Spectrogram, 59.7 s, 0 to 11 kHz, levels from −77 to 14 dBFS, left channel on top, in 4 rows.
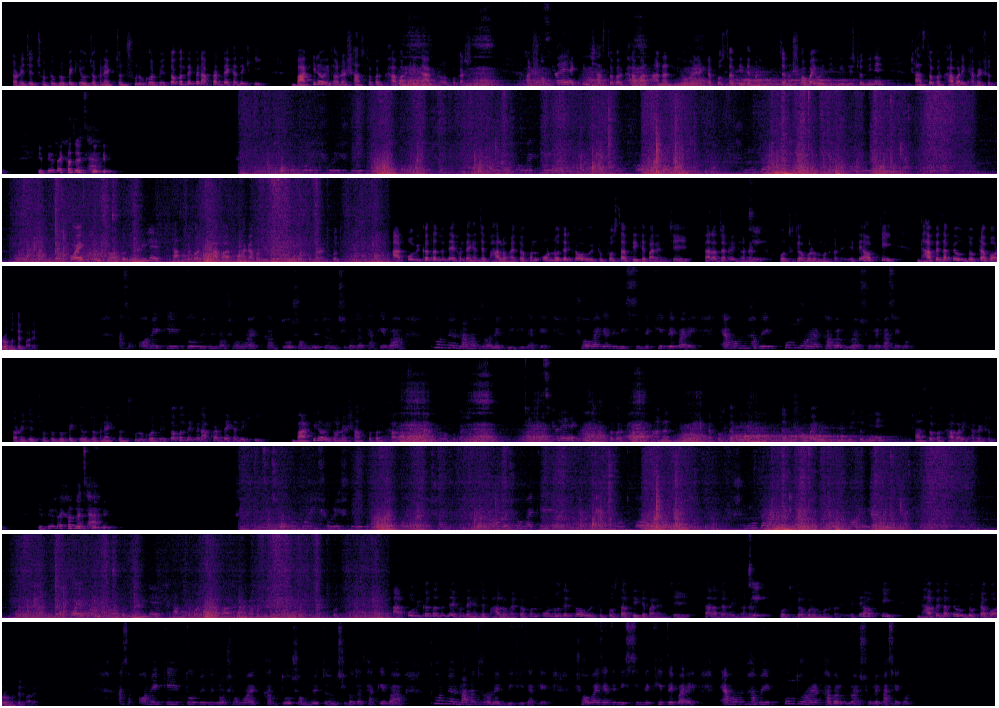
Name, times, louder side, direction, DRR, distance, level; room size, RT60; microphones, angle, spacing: voice 1, 0.1-7.0 7.6-16.6 30.4-35.1 35.5-41.1 41.5-45.0, left 4 dB, 50° left, 8 dB, 0.4 m, -43 dB
sound 1, 5.6-13.6, right 1 dB, 65° right, 0.7 m, -43 dB
voice 2, 7.8-8.3 15.8-16.4 18.4-28.3 28.7-29.3 41.0-41.3 46.1-58.4, right 1 dB, 25° right, 3 dB, 0.5 m, -49 dB
sound 2, 18.5-35.6, left 1 dB, 15° left, 0.7 m, -37 dB
sound 3, 22.9-34.6, left 1 dB, 65° left, 1.2 m, -57 dB
3.9 x 2.4 x 2.3 m, 0.42 s
head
